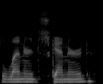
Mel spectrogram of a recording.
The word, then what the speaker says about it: Lynyrd Skynyrd: mhm um uh Leonard or pronounced Leonard skard uh came out or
